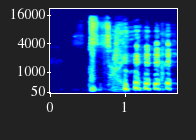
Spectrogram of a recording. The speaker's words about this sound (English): Sorry. That just came out of nowhere. Wow. That's some good whiskey right there. No, that was smooth. That was having to sneeze and drink at the same time.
